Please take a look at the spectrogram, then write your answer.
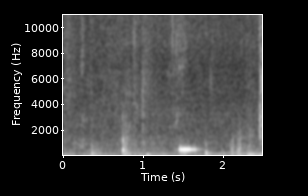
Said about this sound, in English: I'll take a sip.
